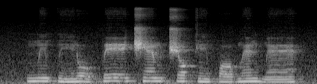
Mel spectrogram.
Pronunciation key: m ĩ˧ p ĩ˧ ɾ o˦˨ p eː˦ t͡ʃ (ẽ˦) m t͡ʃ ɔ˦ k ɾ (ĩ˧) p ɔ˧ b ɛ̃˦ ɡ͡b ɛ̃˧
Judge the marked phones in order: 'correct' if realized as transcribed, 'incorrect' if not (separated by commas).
incorrect, correct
